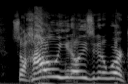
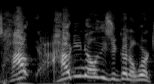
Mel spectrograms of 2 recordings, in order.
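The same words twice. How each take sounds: First: Higher, fast corrected quote; mock exact quote. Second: Said in the usual way. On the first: Streamer correcting the doctor's actual line, quicker and higher. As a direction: rattle it off as the real line. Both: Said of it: "She actually says".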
